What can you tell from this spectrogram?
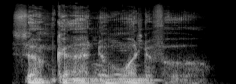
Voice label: deep sexy male voice some kind of wonderful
